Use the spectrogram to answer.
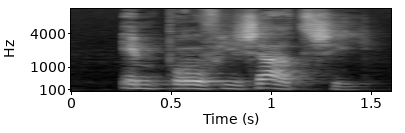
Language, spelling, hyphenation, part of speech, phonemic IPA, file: Dutch, improvisatie, im‧pro‧vi‧sa‧tie, noun, /ɪm.proː.viˈzaː.(t)si/, Nl-improvisatie.ogg
- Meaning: improvisation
